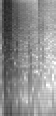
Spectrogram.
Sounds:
Tearing

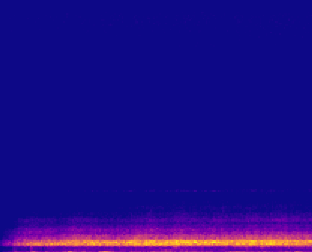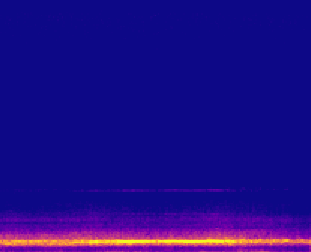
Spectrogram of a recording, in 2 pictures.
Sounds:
Wind

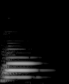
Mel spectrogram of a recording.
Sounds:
Wind instrument, Music, Musical instrument

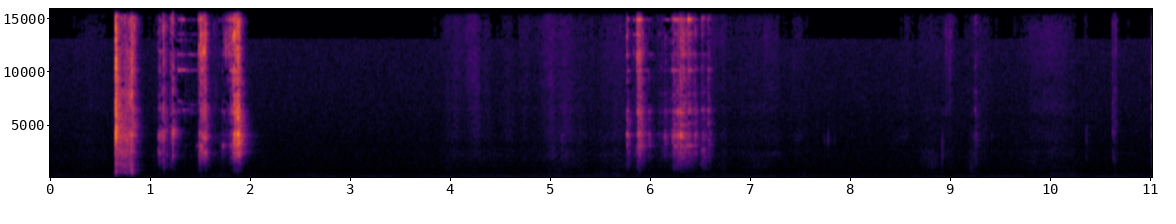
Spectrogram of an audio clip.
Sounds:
Keys jangling, home sounds

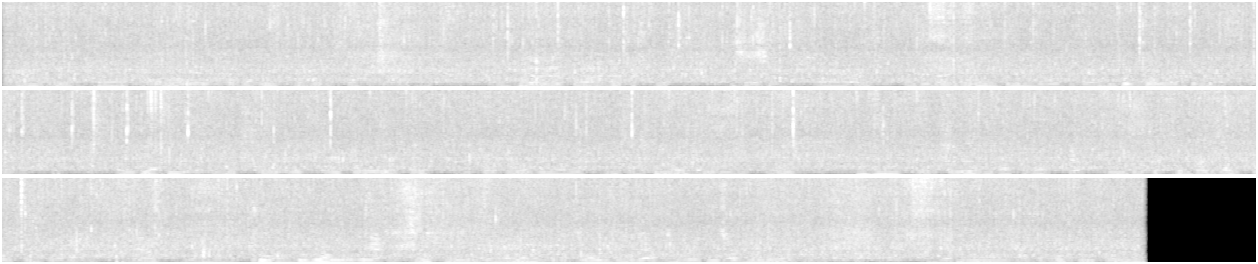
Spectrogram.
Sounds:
Stream, Water, Human group actions, Chatter

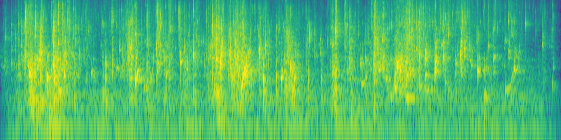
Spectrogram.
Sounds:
Domestic sounds, Water, Bathtub (filling or washing)

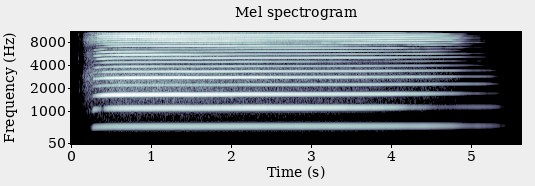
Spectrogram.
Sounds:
Music, Harmonica, Musical instrument

